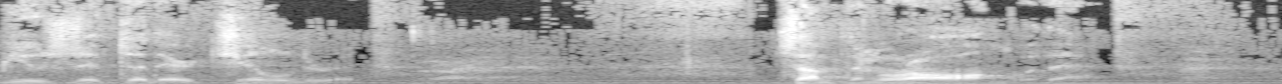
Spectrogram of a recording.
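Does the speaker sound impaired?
Yes: laryngectomy, voice prosthesis; total laryngectomy after cancer recurrence.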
